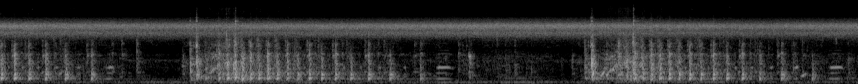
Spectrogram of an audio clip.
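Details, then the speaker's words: Huskee 22-inch push mower, in poor, muddy condition, being pull-started: quick even ticking and clatter with a thin whine, engine never catches; suspected rod knock, not confirmed. "that sounds like a knock like a rod knock might have to"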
